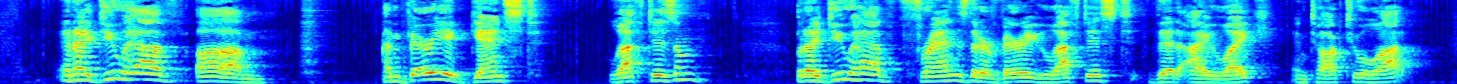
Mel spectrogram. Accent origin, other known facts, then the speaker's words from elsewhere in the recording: United States; born there; I'm Native American, like because I'm born in America.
